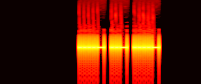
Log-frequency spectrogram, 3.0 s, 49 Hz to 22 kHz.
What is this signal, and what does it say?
Morse code, heard as a keyed tone, about 36 wpm, 700 Hz. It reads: 4U4
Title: Three Challenging Letter-Number Combinations 35wpm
